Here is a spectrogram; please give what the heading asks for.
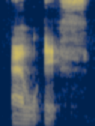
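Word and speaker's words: elif: an elsif in python is defined as l if okay so it's spelled like that lf okay so alif means else if and you can see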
